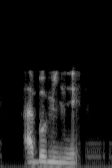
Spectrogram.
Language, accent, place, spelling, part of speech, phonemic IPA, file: French, France, Lyon, abominées, verb, /a.bɔ.mi.ne/, LL-Q150 (fra)-abominées.wav
- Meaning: feminine plural of abominé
